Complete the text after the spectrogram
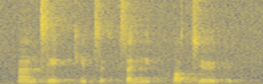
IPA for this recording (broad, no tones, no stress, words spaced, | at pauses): ãd͡zeʔ t͡ʃə̃t͡səʔt͡sanʲəʔ hɔd͡zøʔ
